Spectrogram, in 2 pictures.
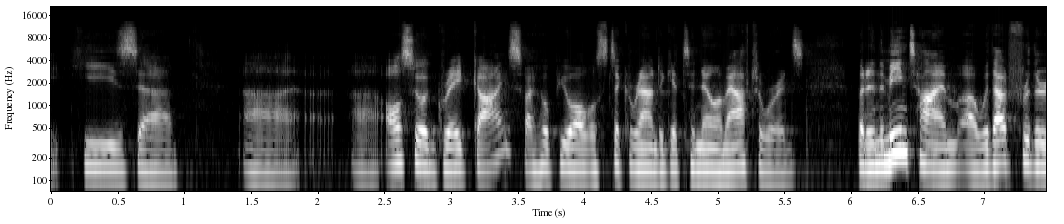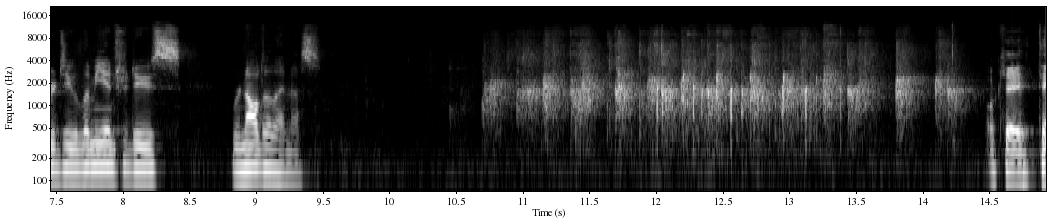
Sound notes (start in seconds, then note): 10.4 applause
